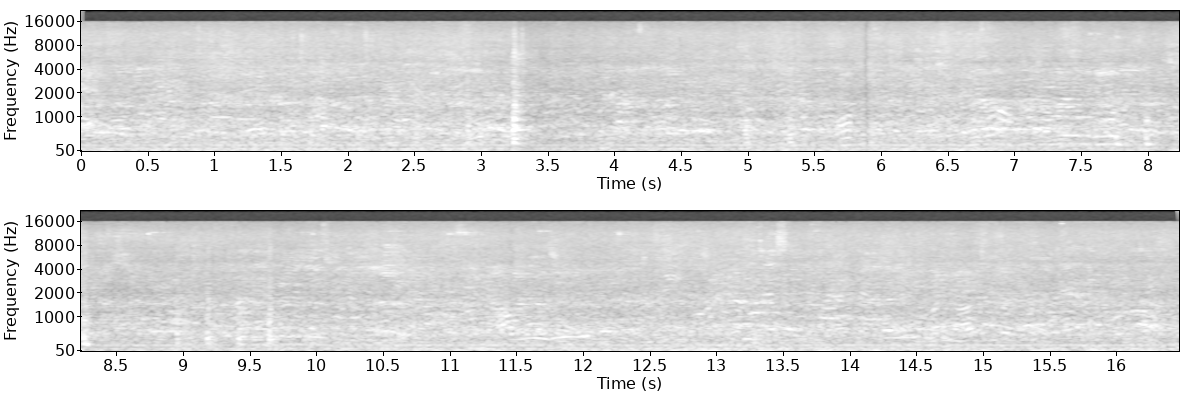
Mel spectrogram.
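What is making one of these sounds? A crowd of women and men chatter nearby.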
